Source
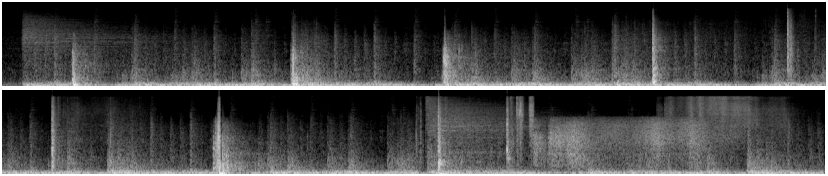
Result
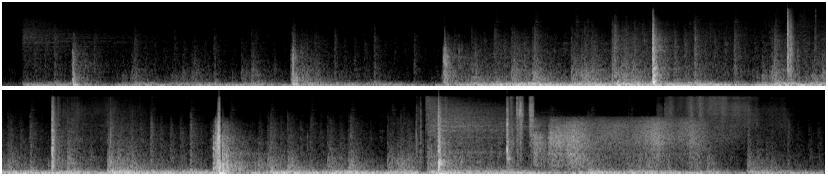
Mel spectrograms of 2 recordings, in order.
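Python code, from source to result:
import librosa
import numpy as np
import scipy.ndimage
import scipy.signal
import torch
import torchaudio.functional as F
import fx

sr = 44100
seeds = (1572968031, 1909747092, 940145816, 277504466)

y = fx.gain(x, sr, db=fx.line((4.54, -12.5), (4.98, -1.0), (14.71, -1.0), (15.64, -9.0)))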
